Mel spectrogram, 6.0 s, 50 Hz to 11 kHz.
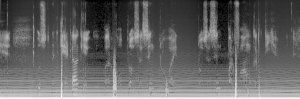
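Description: Loud, steady electrical mains hum at about 50 Hz with a ladder of overtones above it, carried on the recording's audio.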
